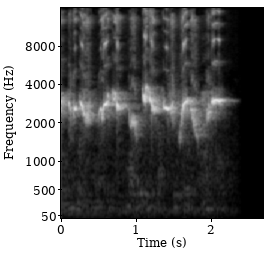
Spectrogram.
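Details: Robin masteran song for training caged birds. A fluent run of chattering, whistled notes ends in a drawn-out, even whistle before falling silent.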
